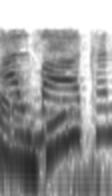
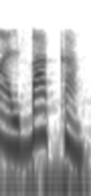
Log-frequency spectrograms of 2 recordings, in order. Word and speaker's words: albahaca: Albahaca, no, albahaca. – Pues, Él dijo albahaca. – Se dice, se escribe albahaca, pero se dice albahaca.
